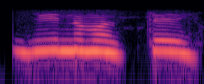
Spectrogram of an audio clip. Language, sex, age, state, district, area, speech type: Hindi, female, 18-30, Uttar Pradesh, Jaunpur, rural, conversation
